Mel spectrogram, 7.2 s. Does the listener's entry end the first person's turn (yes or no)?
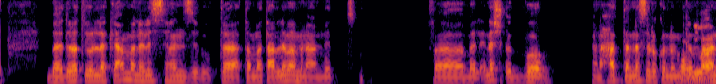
no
